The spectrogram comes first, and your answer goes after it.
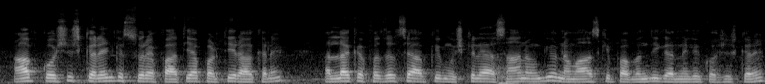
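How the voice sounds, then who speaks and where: Against light background noise, a man speaks in a dark, mellow tone with fairly even intonation. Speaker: palm reader answering viewer questions. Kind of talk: advice talk answering questions. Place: home room.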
